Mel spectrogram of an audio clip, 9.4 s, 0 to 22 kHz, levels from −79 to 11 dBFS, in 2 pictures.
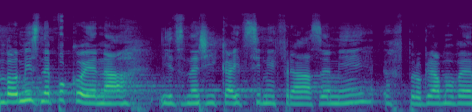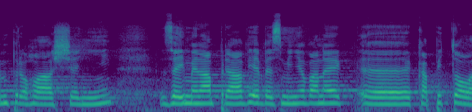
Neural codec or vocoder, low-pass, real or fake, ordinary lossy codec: none; 14.4 kHz; real; Opus, 64 kbps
